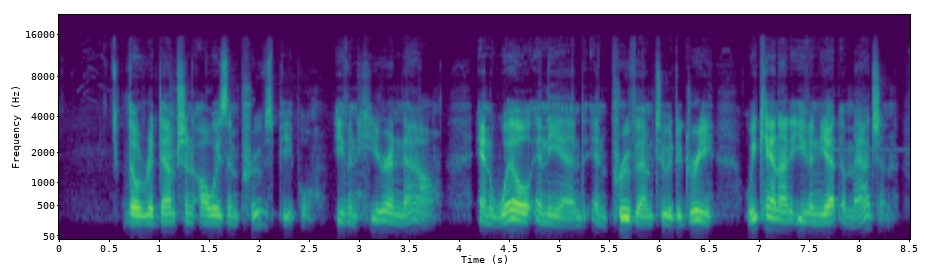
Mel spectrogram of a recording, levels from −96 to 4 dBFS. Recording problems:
thin; somewhat; fading below 300 Hz

